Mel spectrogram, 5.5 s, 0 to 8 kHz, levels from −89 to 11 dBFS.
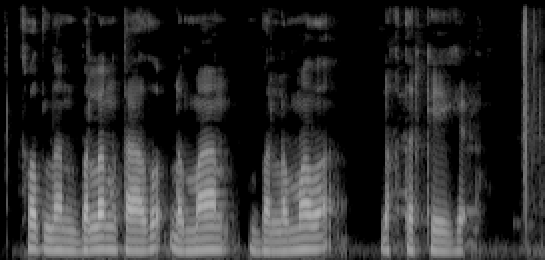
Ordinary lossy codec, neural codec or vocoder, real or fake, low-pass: none; none; real; 7.2 kHz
